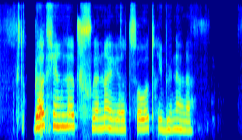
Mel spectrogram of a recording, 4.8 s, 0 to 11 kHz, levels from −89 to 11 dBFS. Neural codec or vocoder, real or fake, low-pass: codec, 24 kHz, 1.5 kbps, HILCodec; fake; 9.9 kHz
